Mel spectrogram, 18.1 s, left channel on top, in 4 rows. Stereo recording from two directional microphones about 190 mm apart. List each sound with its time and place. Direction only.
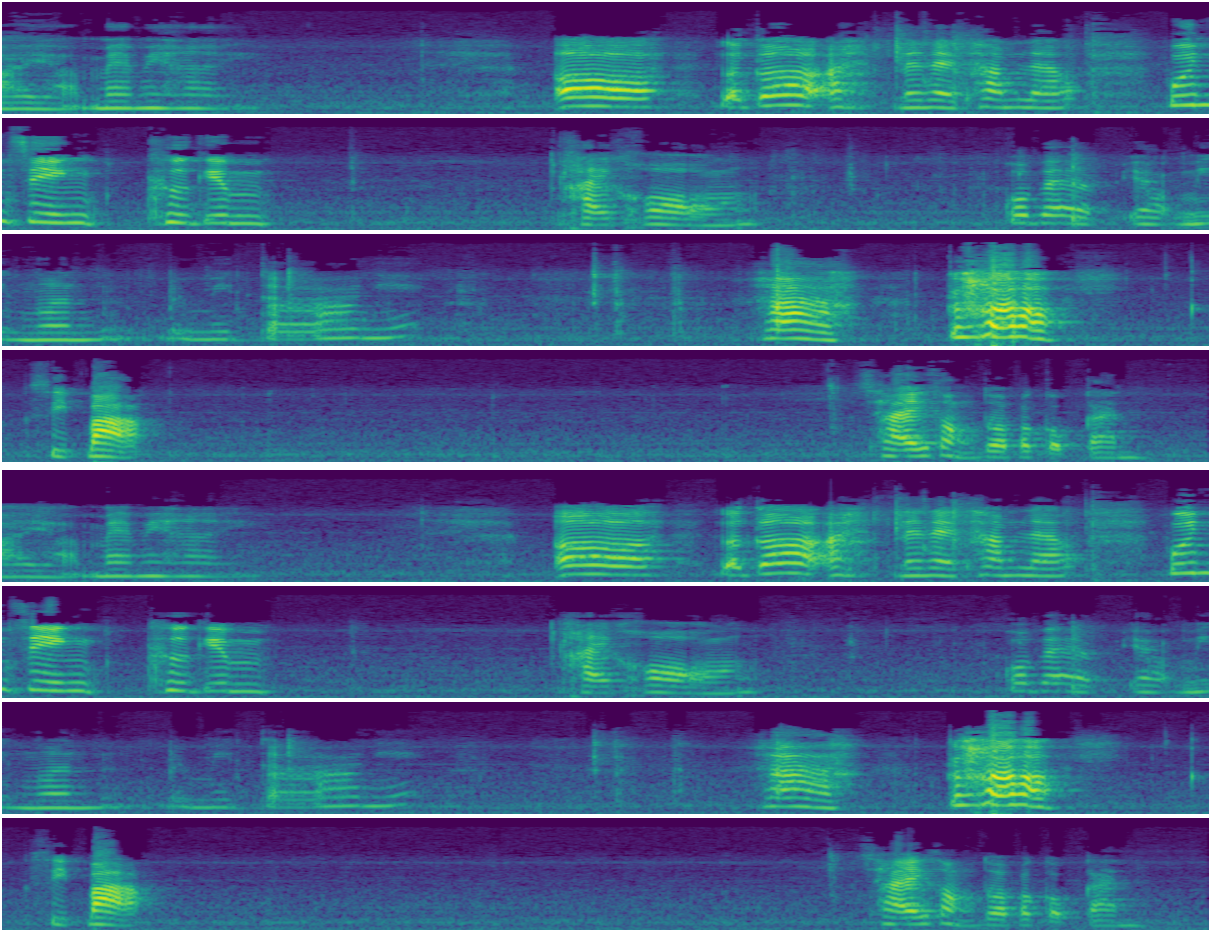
0.0 s a sound: 25° left (ahead or behind)
1.7 s a woman's voice: centre (ahead or behind); by 5.6 s 25° left (ahead or behind)
6.6 s a woman's voice: 25° left (ahead or behind)
11.9 s speech: 20° left (ahead or behind)
16.8 s a woman's voice: 15° left (ahead or behind)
